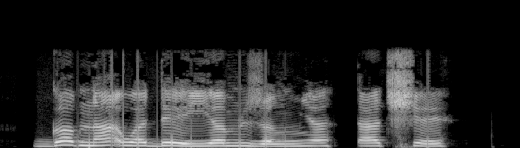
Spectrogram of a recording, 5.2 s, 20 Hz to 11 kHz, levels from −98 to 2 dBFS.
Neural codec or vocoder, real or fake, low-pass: none; real; 7.2 kHz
